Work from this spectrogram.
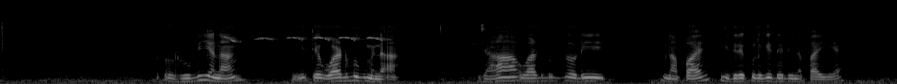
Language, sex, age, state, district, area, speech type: Santali, male, 60+, West Bengal, Birbhum, rural, spontaneous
